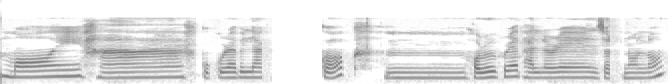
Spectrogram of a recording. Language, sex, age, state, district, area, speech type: Assamese, female, 30-45, Assam, Sivasagar, rural, spontaneous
